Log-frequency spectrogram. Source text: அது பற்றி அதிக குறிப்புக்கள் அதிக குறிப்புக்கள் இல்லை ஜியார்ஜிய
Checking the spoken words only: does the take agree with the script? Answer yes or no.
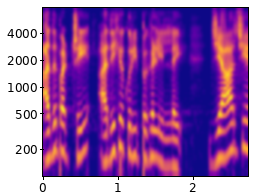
no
